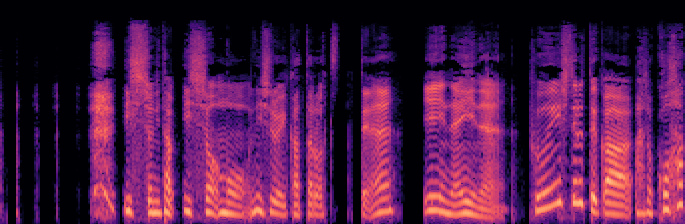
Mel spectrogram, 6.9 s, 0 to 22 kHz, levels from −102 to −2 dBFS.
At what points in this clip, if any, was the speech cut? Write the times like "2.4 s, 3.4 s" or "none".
5.3 s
